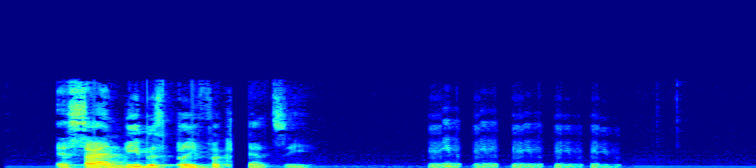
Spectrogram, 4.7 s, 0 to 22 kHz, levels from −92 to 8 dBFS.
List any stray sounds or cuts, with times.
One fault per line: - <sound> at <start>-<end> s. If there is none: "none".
- dropout at 1.4-1.6 s
- laugh at 2.7-3.9 s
